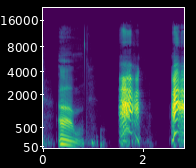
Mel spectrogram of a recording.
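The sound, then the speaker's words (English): A person voices three harsh, nasal caws imitating a crow, spaced about a second apart, each short, loud and raspy with strong harmonics. “That's my best crow.”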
